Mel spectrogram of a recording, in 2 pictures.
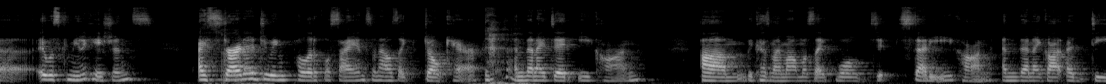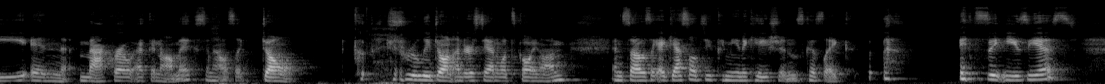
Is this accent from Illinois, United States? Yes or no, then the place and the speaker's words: no; Diamond Bar, California, United States; I grew up in Diamond Bar. And I went to school. I moved around quite a bit, but it was all in that area of Hacienda Heights, Roland Heights, Diamond Bar, you know, where all the Asians are.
